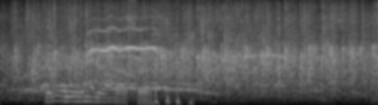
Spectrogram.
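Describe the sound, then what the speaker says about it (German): Loud applause fills the room, with cheers and whoops rising above it. Someone speaks over the start of the clapping, and the applause keeps going on its own afterward. "Den Applaus. War der laut genug?"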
